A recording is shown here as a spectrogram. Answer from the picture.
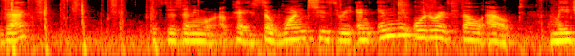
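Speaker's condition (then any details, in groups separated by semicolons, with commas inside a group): No condition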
